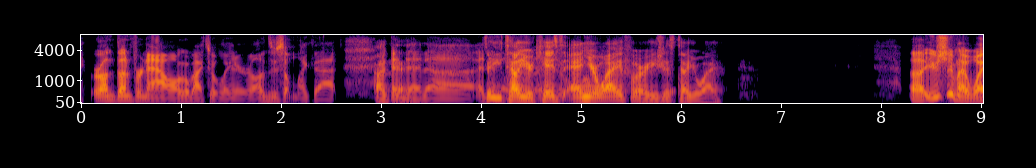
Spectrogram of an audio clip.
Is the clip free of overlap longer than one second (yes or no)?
no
